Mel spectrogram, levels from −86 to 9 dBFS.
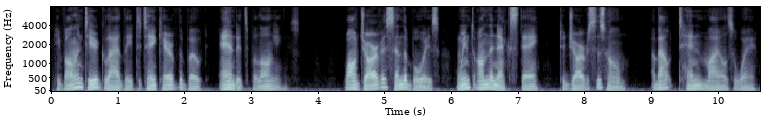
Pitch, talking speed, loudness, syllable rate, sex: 100 Hz, 165 wpm, -19 LUFS, 4.6 syllables/s, male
